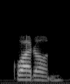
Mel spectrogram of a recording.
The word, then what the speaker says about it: Cuarón: Something interesting that I found when looking up this film is that people were really confused when Alfonso Cuarón decided... Is that how you pronounce his name? Cuarón? – Cuarón.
